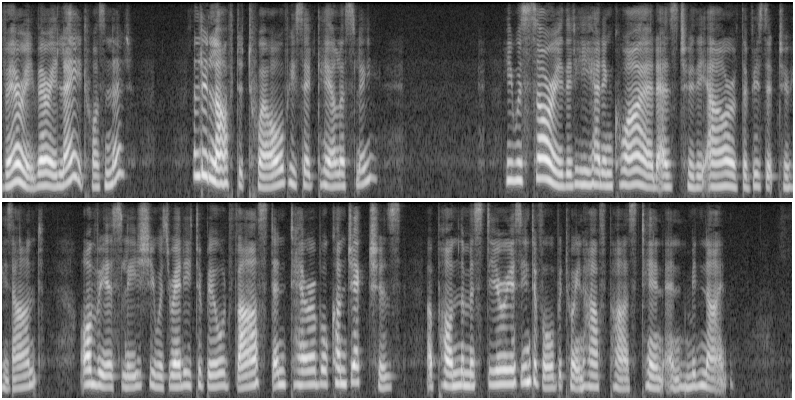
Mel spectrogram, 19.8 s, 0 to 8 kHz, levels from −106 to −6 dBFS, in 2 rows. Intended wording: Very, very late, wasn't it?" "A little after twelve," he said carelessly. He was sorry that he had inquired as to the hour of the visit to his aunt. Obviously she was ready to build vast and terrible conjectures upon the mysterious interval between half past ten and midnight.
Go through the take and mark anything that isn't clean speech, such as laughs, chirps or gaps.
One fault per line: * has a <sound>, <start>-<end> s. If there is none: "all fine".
all fine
